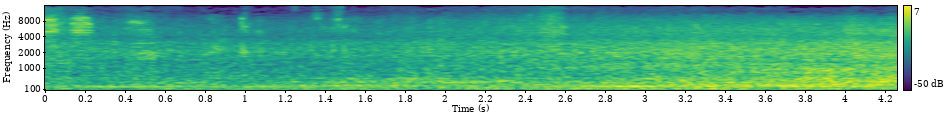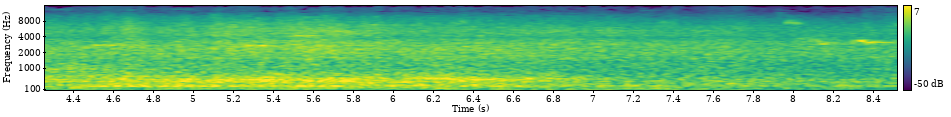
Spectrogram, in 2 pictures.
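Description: Kitten purring steadily while being stroked, close to the microphone; the purr swells to its loudest about halfway through and eases off near the end.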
